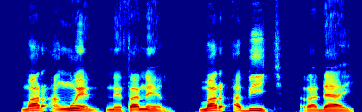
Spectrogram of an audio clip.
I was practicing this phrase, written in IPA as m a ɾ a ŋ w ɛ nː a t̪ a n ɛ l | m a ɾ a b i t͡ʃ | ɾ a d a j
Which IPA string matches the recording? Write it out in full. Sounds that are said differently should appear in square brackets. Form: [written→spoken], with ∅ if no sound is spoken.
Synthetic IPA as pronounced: m a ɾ a ŋ w ɛ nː [a→ɛ] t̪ a n ɛ l | m a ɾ a b i t͡ʃ | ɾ a d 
